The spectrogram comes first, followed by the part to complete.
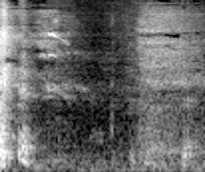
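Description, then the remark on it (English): A person coughs twice, a harsh burst at the start and a longer, raspier one about a second later, with no talking around them. “We were talking about a cough.”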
